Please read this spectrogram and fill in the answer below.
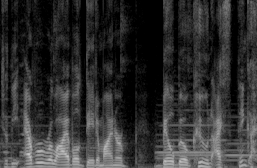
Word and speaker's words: Bill Kuhn: According to the ever-reliable data miner Bill Kuhn, I think I said it wrong last time, I think I called him Bible Kuhn, Nintendo is planning to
